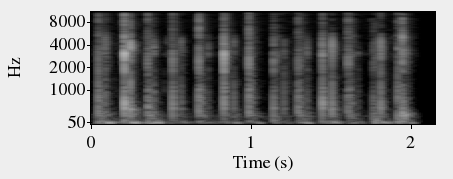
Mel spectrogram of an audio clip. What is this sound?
Quick Run - Cartoony
A remix of 'Shoes Running (1)' by Owlstorom
This sped up version was used for a comedy web series.
cartoon, footsteps, funny, run, rush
